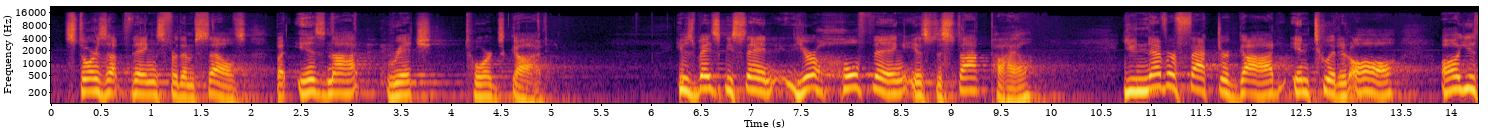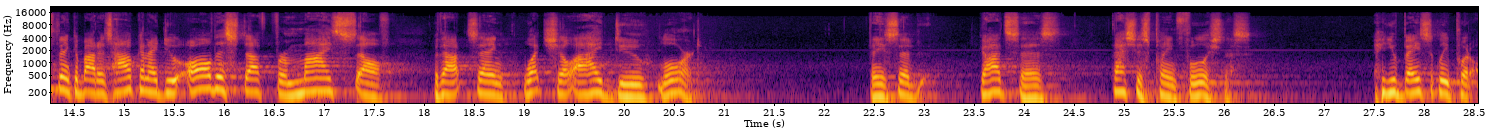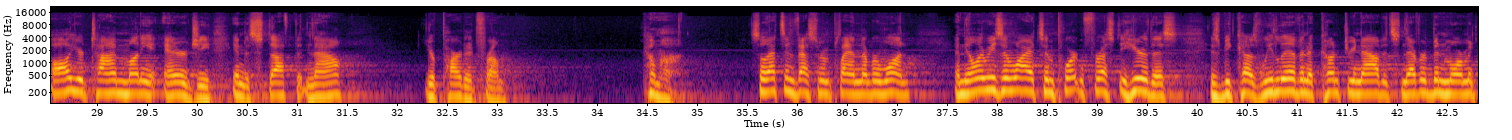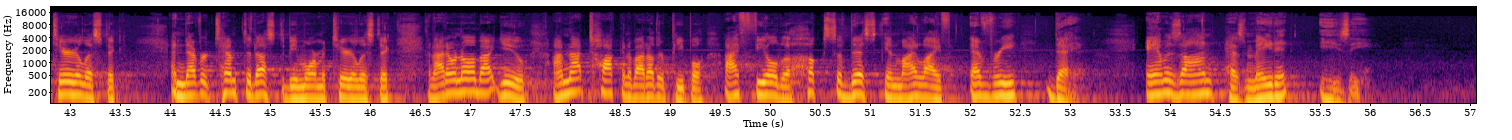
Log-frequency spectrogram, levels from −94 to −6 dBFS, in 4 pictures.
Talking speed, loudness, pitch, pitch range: 150 wpm, -23 LUFS, 170 Hz, 150-190 Hz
